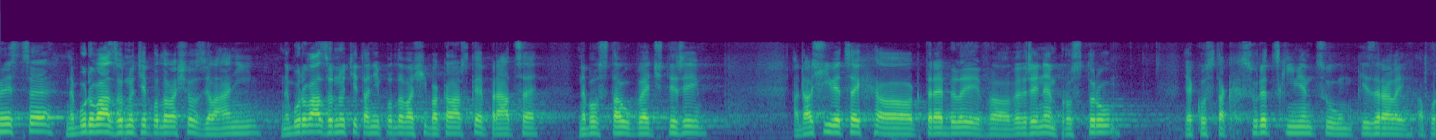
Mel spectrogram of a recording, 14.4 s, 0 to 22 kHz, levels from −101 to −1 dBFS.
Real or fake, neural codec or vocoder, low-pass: real; none; 7.2 kHz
